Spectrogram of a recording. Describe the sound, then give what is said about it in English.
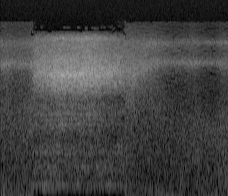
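A soft breath out during a breathing exercise: one faint, airy hiss that swells and fades within about a second, alone against a quiet background. “We breathe in and breathe out and gather the chi in.”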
